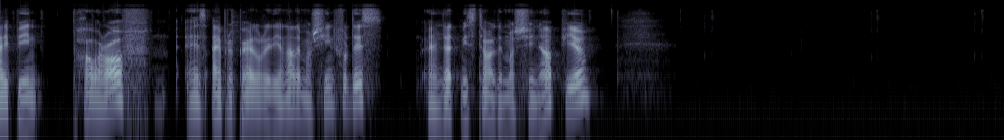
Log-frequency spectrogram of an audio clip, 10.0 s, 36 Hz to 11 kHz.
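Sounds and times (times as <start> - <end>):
computer mouse clicks: 6.8 - 7.3, 8.7 - 8.9, 9.7 - 10.0.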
